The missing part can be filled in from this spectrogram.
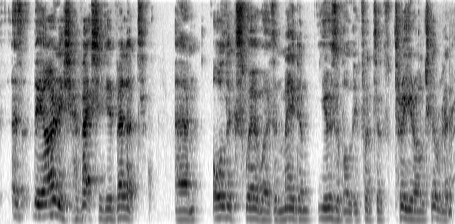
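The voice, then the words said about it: Irish accent. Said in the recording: “it, sounds a lot friendlier in the Irish accent”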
